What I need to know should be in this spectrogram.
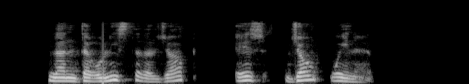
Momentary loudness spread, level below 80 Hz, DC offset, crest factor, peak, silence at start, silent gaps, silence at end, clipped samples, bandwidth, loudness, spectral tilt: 15 LU; -52 dBFS; under 0.1%; 18 dB; -2 dBFS; 0.5 s; 1.98-2.34 s, 2.75-2.84 s; 1 s; under 0.1%; 7.8 kHz; -19 LUFS; -6 dB/octave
